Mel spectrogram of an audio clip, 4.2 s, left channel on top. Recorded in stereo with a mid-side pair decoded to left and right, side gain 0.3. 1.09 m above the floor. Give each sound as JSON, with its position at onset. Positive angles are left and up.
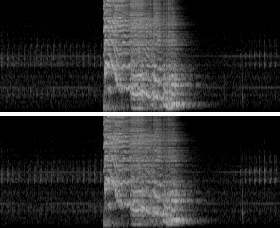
{"t": 1.5, "sound": "a cupboard door", "azimuth_deg": 45, "distance_m": 0.5}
